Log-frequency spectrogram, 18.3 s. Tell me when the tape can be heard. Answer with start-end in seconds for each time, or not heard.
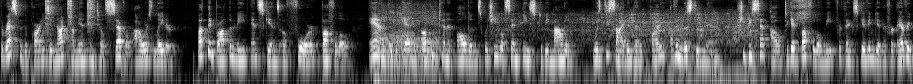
0.9-1.9, 7.4-8.8, 15.7-16.4.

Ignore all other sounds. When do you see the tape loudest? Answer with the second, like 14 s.
8 s.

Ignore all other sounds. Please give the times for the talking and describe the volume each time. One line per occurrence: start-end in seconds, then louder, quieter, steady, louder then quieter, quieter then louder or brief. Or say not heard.
0.0-18.2 steady.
